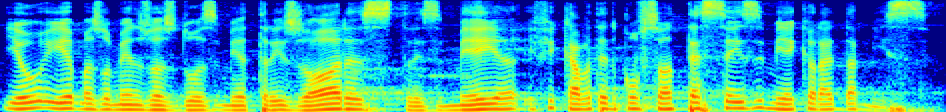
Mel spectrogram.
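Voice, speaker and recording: Priest preaching, mid-pitched man, tells it like a story, goes soft then loud, long church echo. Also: quick pace. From Brazil. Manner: animated storyteller, swings from hushed to loud. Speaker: parish priest. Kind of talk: sermon storytelling. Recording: echoey church with long reverb.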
